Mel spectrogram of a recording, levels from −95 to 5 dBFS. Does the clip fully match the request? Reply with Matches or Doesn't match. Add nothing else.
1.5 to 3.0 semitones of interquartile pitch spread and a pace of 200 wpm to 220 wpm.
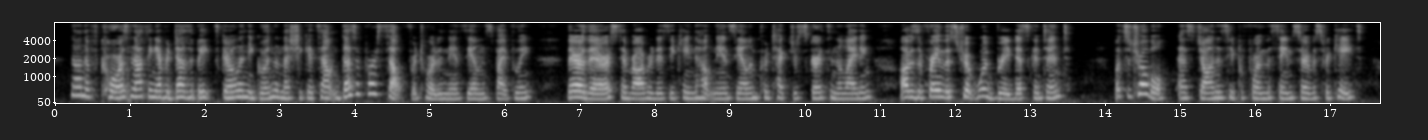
Matches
